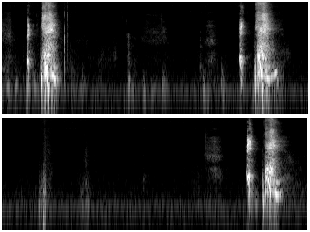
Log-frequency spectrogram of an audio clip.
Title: Sneezing together (M+F)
